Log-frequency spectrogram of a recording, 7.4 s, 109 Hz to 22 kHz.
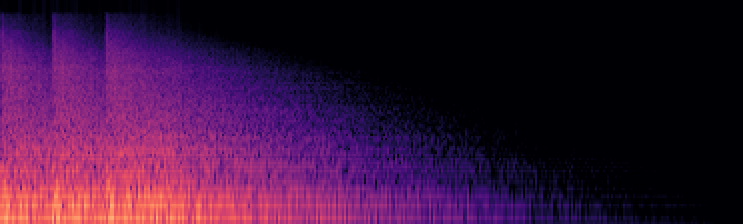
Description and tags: CringeScare 3hit fast
This is a modified version of "CringeScare" that includes an added boom, followed by 2 more. Has a more forceful feel to it than the original. There are 2 versions of this remix, this is the faster one. Requested by Cainmak.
